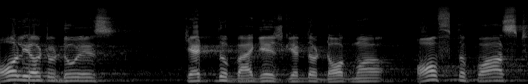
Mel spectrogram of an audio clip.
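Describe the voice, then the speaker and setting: In a Kannada accent, a man speaks at a fairly slow pace with a bright, sharp tone and ordinary pitch variation. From India, rural Karnataka. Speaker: company executive. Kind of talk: convocation speech. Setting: stage with audience.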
